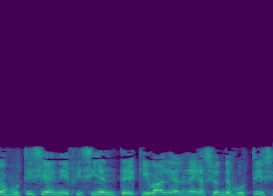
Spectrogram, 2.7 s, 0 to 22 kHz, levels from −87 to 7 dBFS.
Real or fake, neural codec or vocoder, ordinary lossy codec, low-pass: real; none; none; 5.4 kHz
